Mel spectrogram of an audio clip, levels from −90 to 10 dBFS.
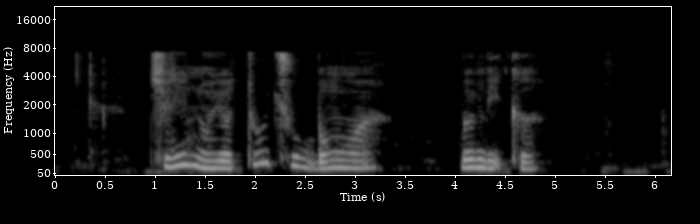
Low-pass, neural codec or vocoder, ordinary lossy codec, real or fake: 7.2 kHz; none; MP3, 32 kbps; real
